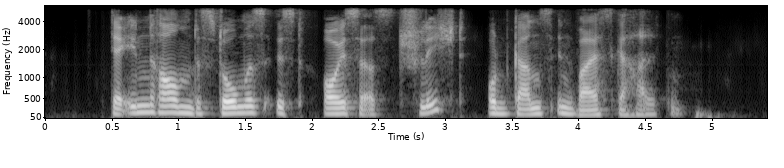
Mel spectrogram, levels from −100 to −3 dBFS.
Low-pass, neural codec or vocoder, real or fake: 5.4 kHz; codec, 16 kHz, 1 kbps, X-Codec, HuBERT features, trained on LibriSpeech; fake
